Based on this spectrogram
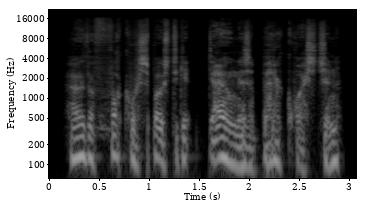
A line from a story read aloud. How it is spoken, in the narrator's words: he growled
